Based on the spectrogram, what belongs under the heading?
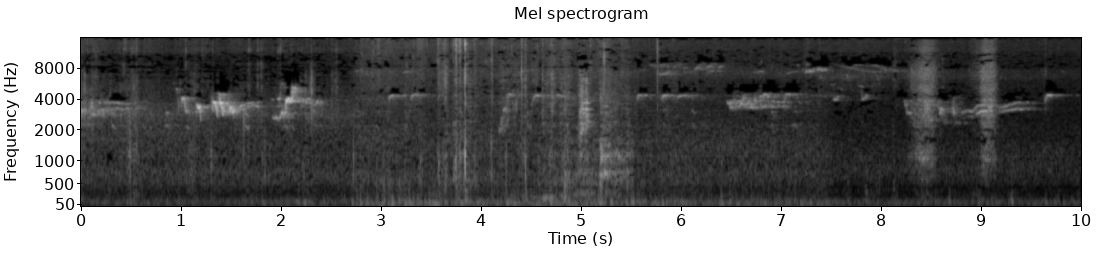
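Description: Small birds chirping in the woods, with scattered light clicks and knocks from handling food and cast-iron cookware, two of them sharper near the end.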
